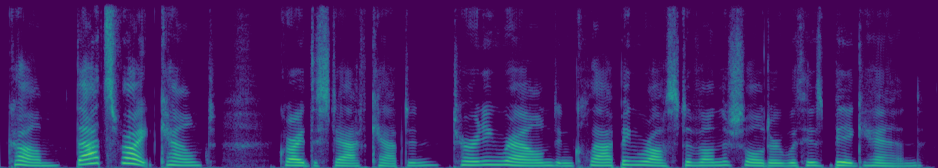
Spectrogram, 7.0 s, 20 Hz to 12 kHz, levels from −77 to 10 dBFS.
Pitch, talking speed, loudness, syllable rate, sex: 230 Hz, 170 wpm, -19 LUFS, 4.0 syllables/s, female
